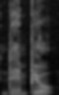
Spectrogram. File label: "dempyo", apatani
